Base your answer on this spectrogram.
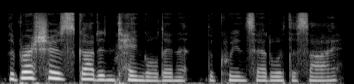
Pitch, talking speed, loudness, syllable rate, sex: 200 Hz, 220 wpm, -17 LUFS, 4.8 syllables/s, female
